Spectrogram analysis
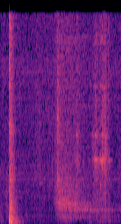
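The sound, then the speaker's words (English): A solid wooden thump, followed by a longer scraping slide as a drawer is pushed and pulled along its runners while a coat is locked away in it. No voices. “Before the cops arrived, I took her coat, locking it away in a drawer.”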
